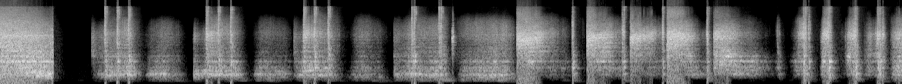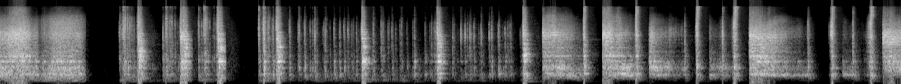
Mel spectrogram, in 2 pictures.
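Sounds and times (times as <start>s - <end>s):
magnetic balls clicking and rattling: 10.2s - 18.0s.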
